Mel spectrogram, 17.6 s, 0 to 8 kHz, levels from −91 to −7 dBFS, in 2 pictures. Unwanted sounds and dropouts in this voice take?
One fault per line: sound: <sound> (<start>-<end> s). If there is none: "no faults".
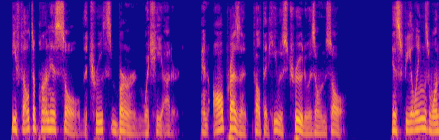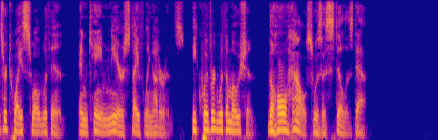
no faults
